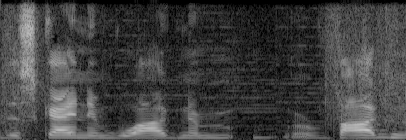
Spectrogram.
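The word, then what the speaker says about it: Wagner Moura: guy named Wagner or Vagner I don't know if he says Vagner like the German or if he says Wagner or Wagner uh Wagner mura I think that's how you say it but he's he's a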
